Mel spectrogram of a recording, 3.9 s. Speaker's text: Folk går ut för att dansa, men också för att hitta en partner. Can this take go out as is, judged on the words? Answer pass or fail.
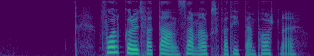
pass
